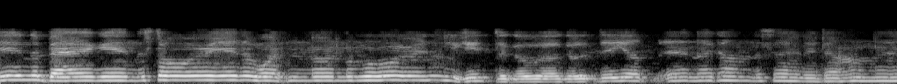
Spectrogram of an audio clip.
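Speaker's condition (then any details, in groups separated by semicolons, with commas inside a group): Brain injury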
